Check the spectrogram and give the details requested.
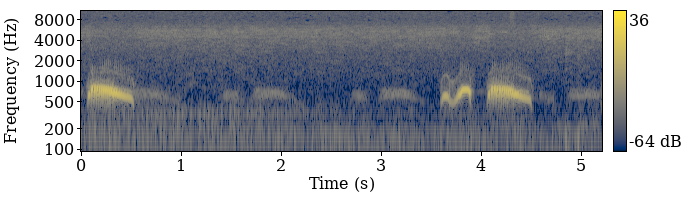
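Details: Spotted dove decoy bird, trapping in the U Minh region of Cà Mau, Vietnam, three-note voice: one long falling coo, faint softer coos, then a loud hooked note and a long slurred coo.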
